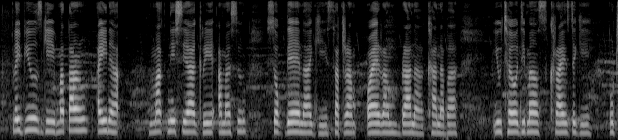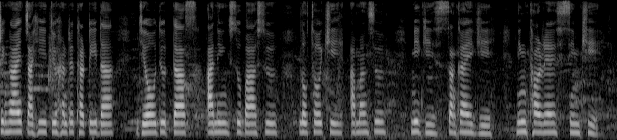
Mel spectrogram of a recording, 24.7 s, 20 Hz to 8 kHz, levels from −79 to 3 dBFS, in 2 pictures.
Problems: background sounds at intervals, background conversations at intervals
